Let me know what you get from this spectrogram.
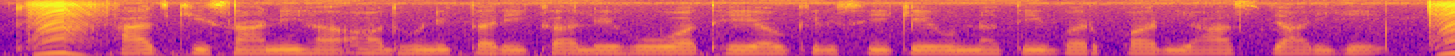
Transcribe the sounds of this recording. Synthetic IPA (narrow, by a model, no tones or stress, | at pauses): aːd͡ʒkɪsaːniɦãʔaːd̪ʱunɪk̚t̪əɾiːkaleɦoat̪ʰeɔʋkɾɪsikeʊnːət̪ibəɾpəɾjaːsd͡ʒaːɾiɦɛː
